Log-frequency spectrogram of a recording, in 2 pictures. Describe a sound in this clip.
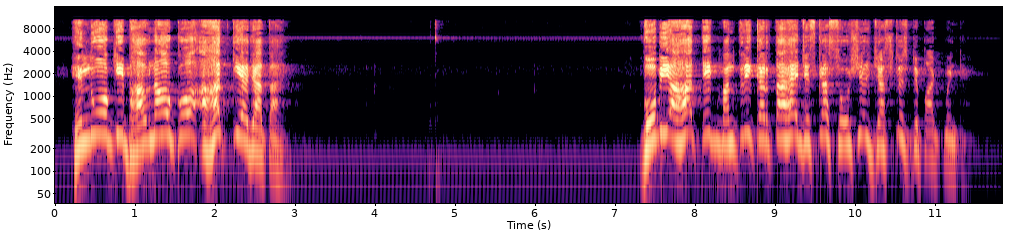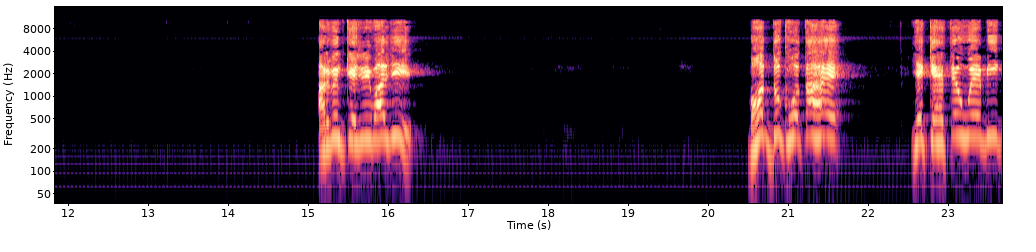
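A man speaks into a microphone with animation, in short bursts with pauses.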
